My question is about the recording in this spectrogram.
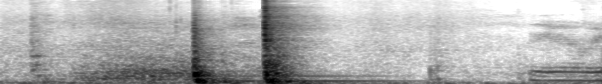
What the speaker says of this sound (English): And nice opening drawers. Yes, they glide open real well.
